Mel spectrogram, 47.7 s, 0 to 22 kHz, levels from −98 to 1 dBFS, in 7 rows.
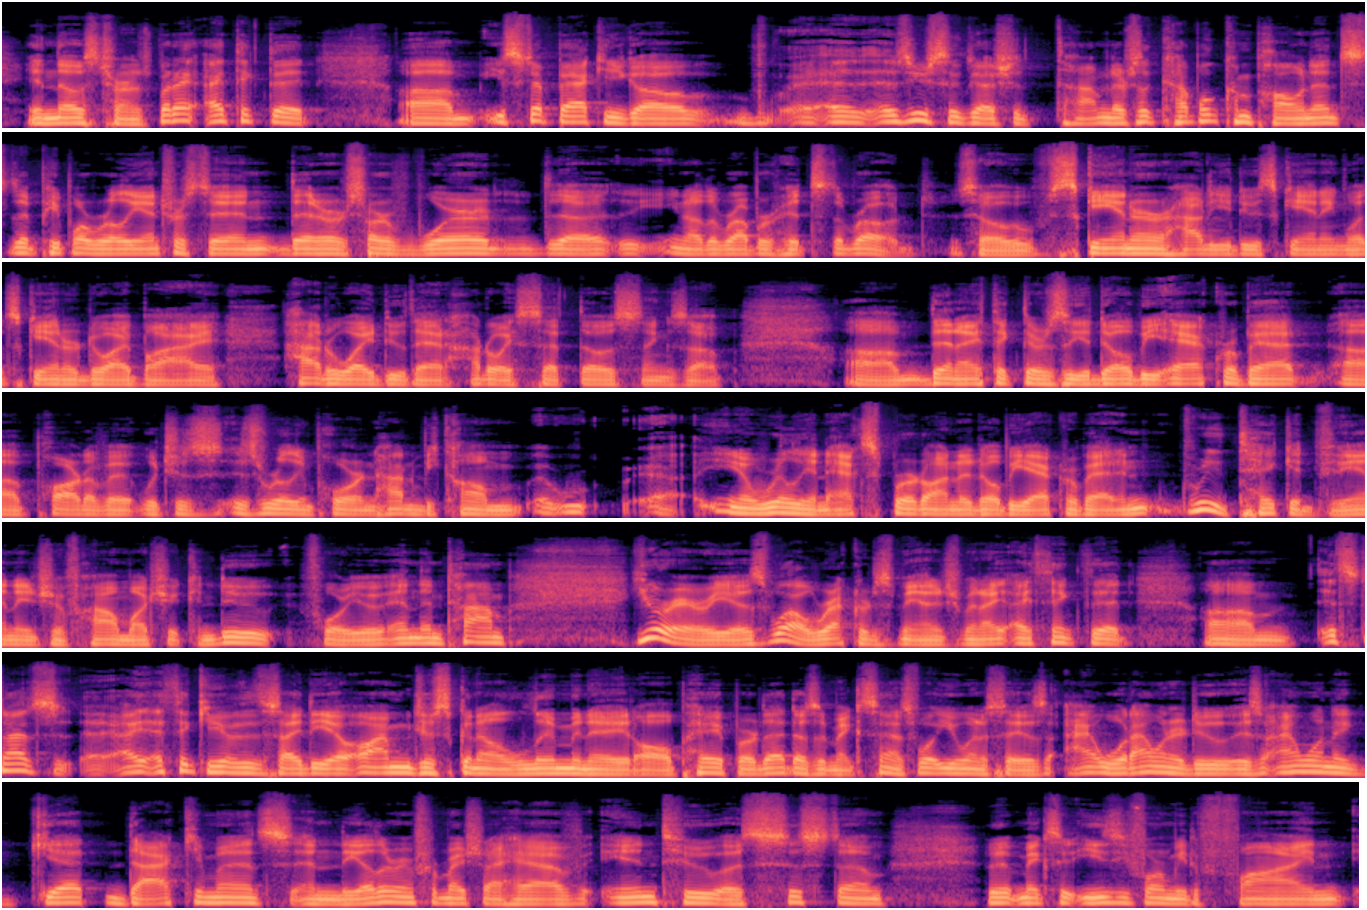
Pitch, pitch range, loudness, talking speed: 110 Hz, 100-125 Hz, -20 LUFS, 225 wpm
